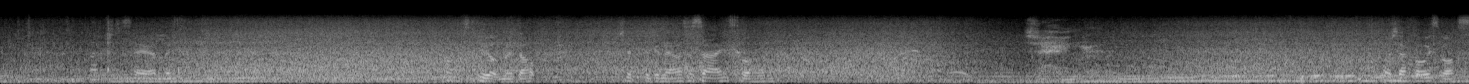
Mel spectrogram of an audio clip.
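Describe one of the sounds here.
A man talks cheerfully close by.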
